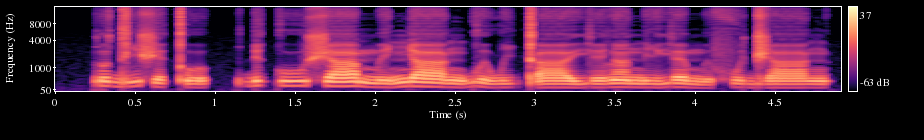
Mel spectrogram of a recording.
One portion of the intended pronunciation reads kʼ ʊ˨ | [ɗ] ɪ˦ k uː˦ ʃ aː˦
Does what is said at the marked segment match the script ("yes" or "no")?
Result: yes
